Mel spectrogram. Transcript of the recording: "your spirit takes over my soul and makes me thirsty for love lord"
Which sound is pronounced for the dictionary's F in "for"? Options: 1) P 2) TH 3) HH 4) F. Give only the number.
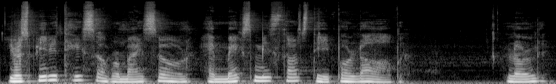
1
